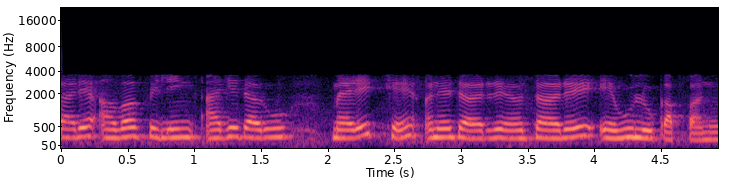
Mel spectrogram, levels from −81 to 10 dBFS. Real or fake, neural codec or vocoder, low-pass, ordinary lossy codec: real; none; 3.6 kHz; none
